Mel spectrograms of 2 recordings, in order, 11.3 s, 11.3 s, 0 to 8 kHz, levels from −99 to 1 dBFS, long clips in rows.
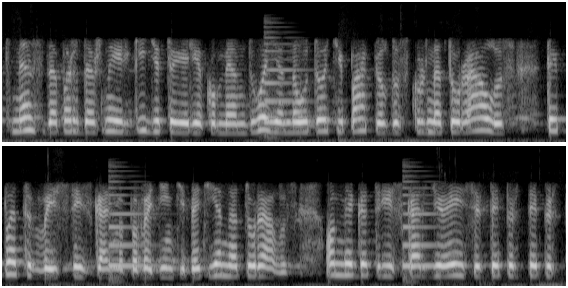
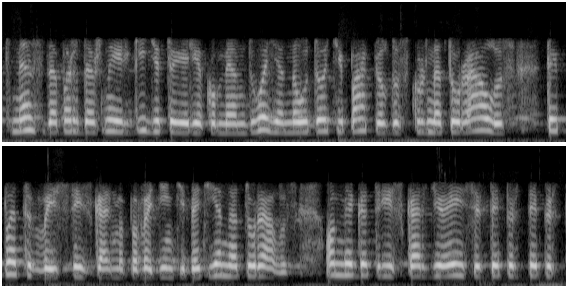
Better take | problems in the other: second | background sound (Piano); 12 dB below the speech

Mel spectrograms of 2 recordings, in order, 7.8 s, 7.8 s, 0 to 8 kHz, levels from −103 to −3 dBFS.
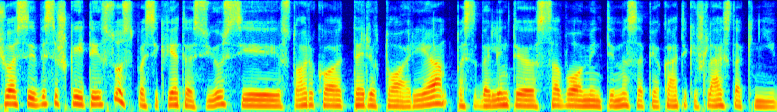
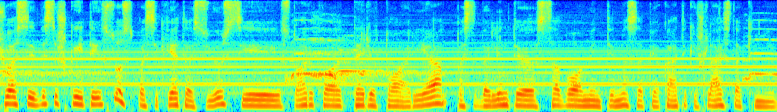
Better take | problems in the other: first | background sound (Bird vocalization, bird call, bird song + Wind instrument, woodwind instrument); 7 dB below the speech

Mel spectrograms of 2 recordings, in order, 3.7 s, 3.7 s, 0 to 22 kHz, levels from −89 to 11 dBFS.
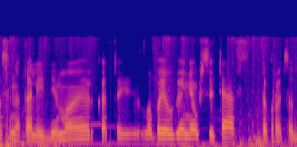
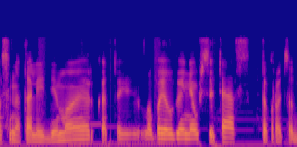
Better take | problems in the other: second | background sound (Cat); 13 dB below the speech

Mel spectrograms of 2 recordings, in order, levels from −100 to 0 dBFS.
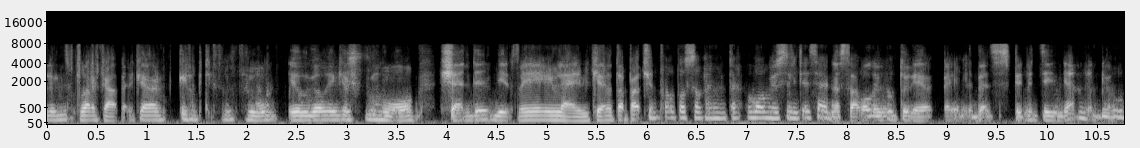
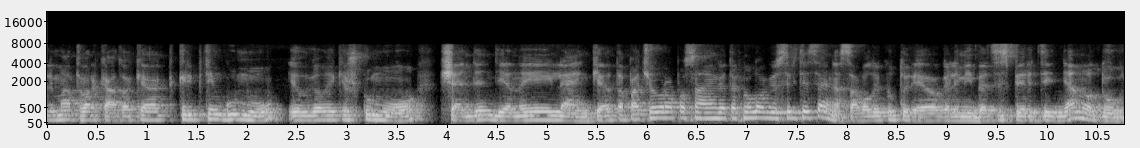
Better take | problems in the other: second | noise reduction (neural diffusion model UNIVERSE++)

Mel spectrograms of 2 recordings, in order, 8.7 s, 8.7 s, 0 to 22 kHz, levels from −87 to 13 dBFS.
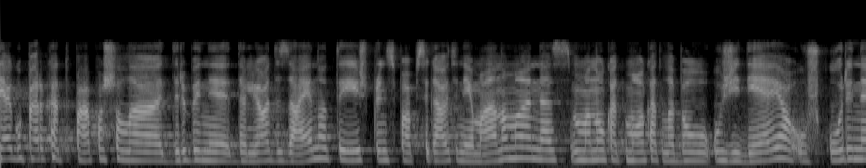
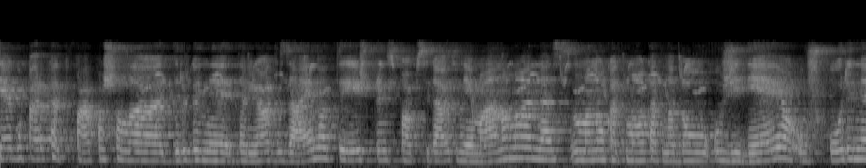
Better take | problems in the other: first | noise reduction (neural separator model SepFormer DNS4)

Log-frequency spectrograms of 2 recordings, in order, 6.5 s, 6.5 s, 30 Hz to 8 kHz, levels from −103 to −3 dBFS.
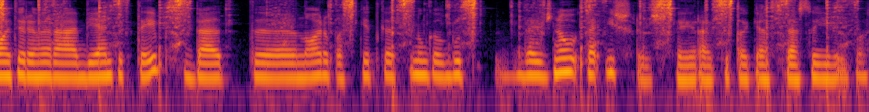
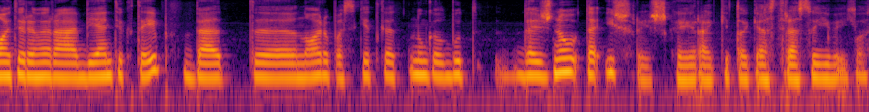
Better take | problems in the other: second | noise reduction (neural mask model RNNoise)

